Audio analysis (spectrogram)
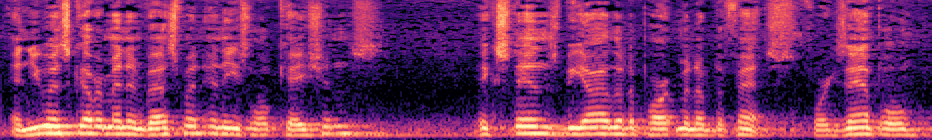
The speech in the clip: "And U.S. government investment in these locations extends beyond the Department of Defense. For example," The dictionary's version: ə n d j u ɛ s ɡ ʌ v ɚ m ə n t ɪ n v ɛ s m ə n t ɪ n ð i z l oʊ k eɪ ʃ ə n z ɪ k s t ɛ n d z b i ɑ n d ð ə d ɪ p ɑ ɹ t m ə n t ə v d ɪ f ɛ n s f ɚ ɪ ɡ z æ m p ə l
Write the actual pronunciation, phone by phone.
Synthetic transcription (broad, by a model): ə n j u ɛ s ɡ ʌ v ɚ m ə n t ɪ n v ɛ s m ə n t ɪ n ð i z l oʊ k eɪ ʃ ə n z ɪ k s t ɛ n d z b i ɑ n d ð ə d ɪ p ɑ ɹ t m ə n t ə v d ɪ f ɛ n s f ɚ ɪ ɡ z æ m p l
